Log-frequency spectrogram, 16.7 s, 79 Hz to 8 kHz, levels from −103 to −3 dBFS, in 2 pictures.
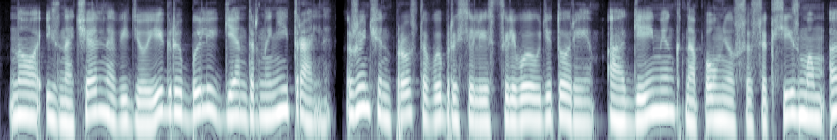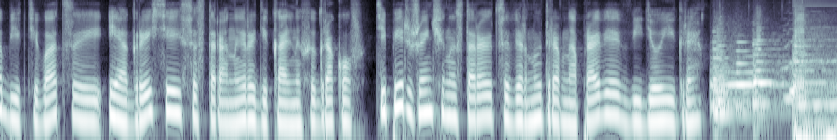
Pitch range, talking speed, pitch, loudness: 145-185 Hz, 110 wpm, 160 Hz, -12 LUFS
